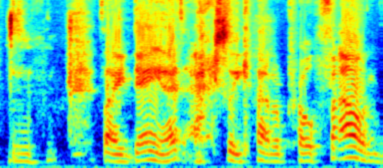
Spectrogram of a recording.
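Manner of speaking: usual speaking voice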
